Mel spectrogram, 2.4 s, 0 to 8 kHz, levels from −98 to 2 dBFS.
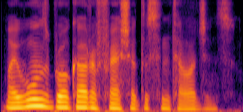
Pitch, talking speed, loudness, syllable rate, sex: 125 Hz, 195 wpm, -16 LUFS, 6.1 syllables/s, male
